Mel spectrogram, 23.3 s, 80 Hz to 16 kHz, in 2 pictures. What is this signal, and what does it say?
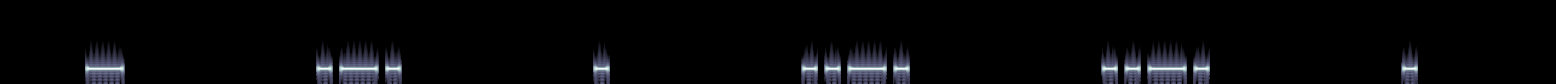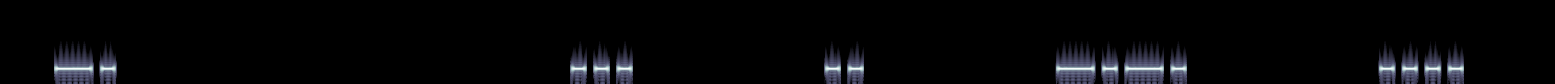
Morse code, heard as a keyed tone, about 14 wpm, spaced as for 5 wpm, 680 Hz. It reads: TREFFEN SICH
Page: cw-witze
